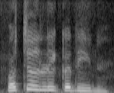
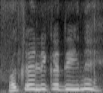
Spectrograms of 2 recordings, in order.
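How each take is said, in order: First: Said in the usual way. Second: Put-on much higher, childlike pitch. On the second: Shown as a demonstration. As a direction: say it up high like a kid. Same line, high put-on voice.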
